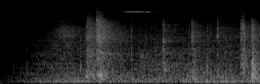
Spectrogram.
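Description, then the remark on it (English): The door of Alexander Elementary School being opened by Superintendent Will Hampton, with a few sharp clicks and rattles of the latch and handle over a steady background hiss. No one speaks. “Opening the door of Alexander Elementary School”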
